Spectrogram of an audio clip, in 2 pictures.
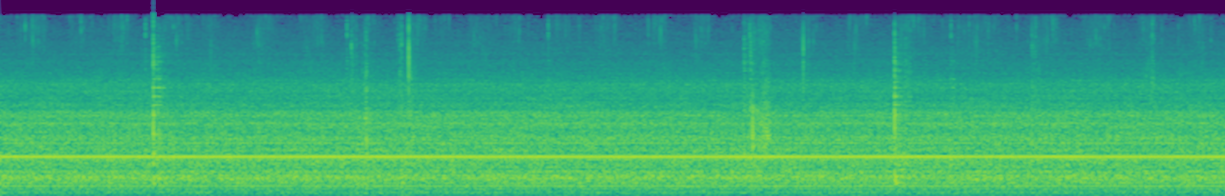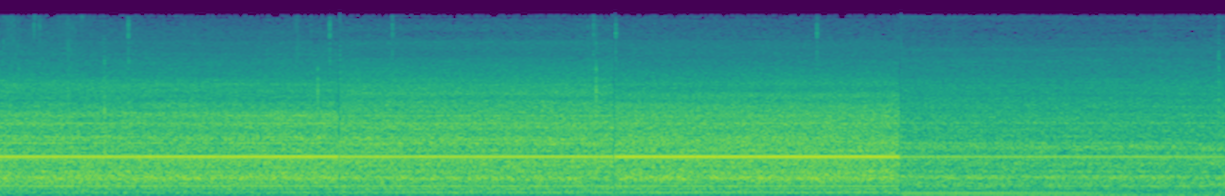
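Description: Induction cooktop giving a steady, high-pitched whine under a pan of chicken and black beans, with a silicone spatula scraping and knocking a few times on the pan as the food is stirred. About three-quarters of the way through the whine cuts off suddenly, leaving a quieter, lower hum.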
